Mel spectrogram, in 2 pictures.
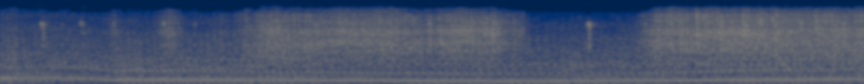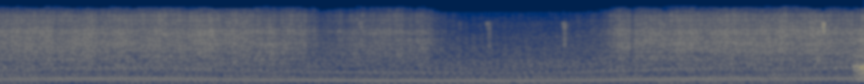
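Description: Car engine in BeamNG.drive droning steadily at high revs, loud and continuous with a slowly wavering pitch and no voices.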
